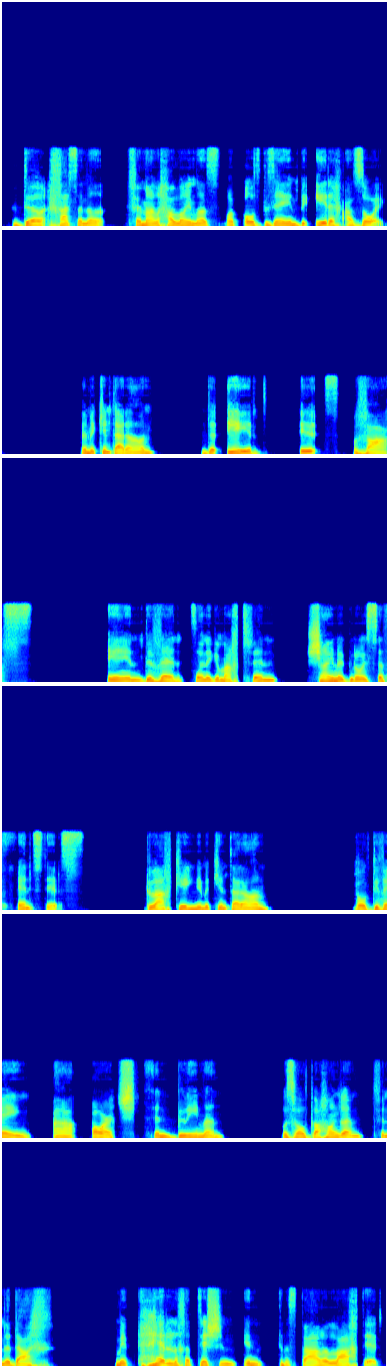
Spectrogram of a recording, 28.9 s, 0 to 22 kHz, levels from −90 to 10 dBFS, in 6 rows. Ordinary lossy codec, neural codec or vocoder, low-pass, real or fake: none; codec, 16 kHz, 1 kbps, FunCodec, trained on LibriTTS, 50 frames a second; none; fake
